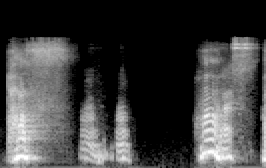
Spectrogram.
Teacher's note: जोडाक्षराचा जो आघात असतो ना, तो पहिल्या अक्षराला येतो, आधीच्या अक्षरात येतो.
